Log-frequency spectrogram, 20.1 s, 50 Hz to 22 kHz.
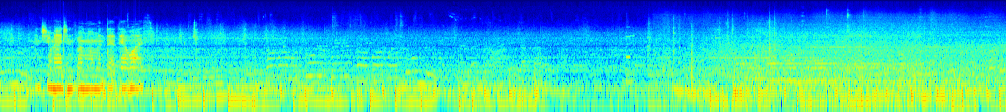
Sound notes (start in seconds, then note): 12.2 copier beeps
